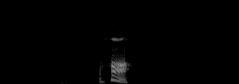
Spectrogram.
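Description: A short swooping game sound plays.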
